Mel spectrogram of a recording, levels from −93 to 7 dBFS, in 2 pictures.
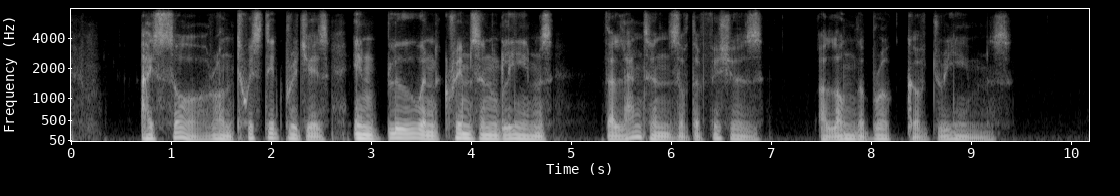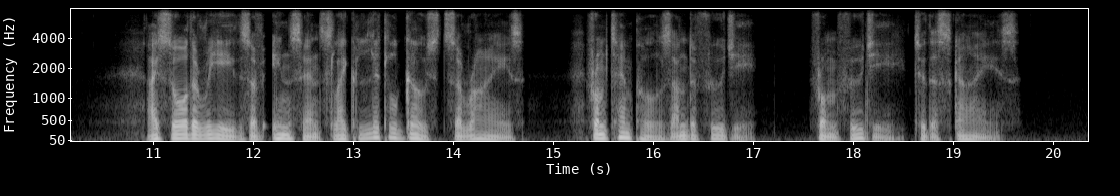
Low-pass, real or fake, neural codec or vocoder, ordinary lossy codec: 7.2 kHz; real; none; Opus, 32 kbps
